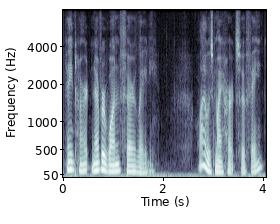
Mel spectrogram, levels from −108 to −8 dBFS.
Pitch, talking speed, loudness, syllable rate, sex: 115 Hz, 175 wpm, -19 LUFS, 4.4 syllables/s, male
